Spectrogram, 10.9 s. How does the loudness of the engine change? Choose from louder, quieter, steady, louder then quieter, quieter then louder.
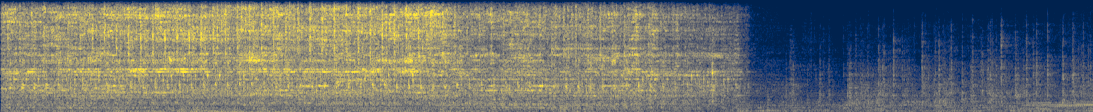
quieter.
